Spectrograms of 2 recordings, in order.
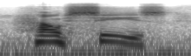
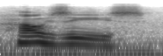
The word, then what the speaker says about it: houses: Tuy nhiên, khi chúng ta thêm ES số nhiều, chúng ta không đọc là houses, mà chúng ta phải đọc là houses. Âm S biến thành âm Z.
